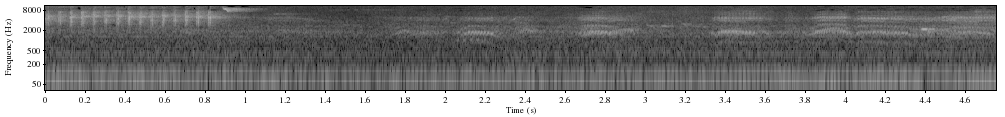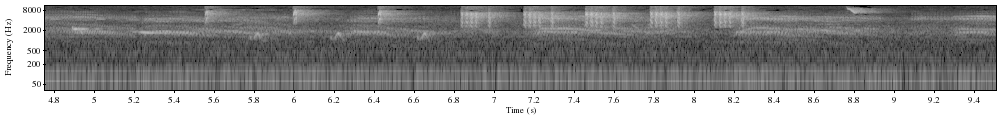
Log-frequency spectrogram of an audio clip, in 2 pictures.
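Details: Thrush nightingale song at Suomenoja, Finland, 2022: harsh, rattling phrases and dry clicks, then sharp, loud knocking notes repeated rapidly, over a steady low rumble.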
